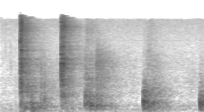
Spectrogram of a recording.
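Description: Footsteps of a man in boots striding quickly away across a hard floor: about five heavy steps, the first two the loudest.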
